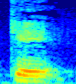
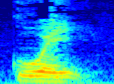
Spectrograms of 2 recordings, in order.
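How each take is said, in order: First: Zhangzhou accent, a plain e vowel without glide. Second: Quanzhou accent, a u-glide before the vowel. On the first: "漳州腔是念成给" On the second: "泉州腔的……而是念成归"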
